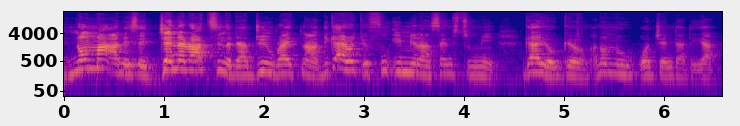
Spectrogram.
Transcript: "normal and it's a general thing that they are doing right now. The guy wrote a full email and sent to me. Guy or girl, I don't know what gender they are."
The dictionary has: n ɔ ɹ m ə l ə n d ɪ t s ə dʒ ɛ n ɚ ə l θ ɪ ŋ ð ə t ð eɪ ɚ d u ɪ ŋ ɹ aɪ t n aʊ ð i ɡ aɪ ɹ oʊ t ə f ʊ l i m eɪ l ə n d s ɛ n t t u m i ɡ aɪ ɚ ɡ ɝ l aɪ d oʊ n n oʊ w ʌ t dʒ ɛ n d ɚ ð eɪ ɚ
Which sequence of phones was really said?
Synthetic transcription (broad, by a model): n ɔ m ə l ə n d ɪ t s ə dʒ ɛ n ɚ ə l t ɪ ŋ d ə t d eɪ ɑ d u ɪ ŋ ɹ aɪ t n aʊ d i ɡ aɪ ɹ oʊ t ə f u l i m eɪ l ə n s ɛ n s t u m i ɡ aɪ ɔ ɡ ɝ l aɪ d oʊ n n oʊ w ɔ t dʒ ɛ n d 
